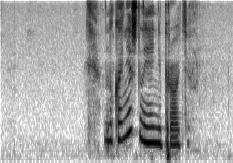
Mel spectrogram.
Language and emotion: Russian, positive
